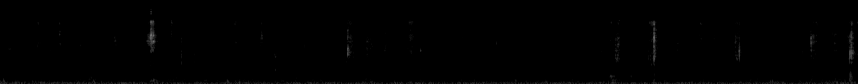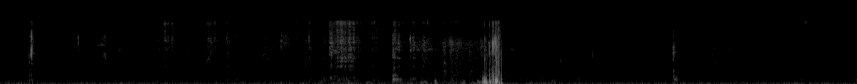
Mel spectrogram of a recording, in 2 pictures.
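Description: A cat and kitten eating soft sausage pieces from a plastic plate: scattered wet clicks and smacks of chewing. About three-quarters of the way through comes a denser run of clicks and scrapes, ending in a single louder knock.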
